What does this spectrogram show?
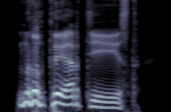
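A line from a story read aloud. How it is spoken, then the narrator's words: Laughing. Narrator (Russian): засмеялся я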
